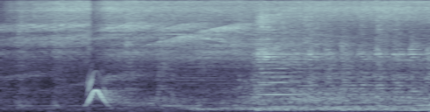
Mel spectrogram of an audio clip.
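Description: Start of a rock instrumental for electric guitar and violin. About a second in, a single note swoops up and falls back down; a second and a half later the full piece comes in, with electric guitar over a heavy low rhythm.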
